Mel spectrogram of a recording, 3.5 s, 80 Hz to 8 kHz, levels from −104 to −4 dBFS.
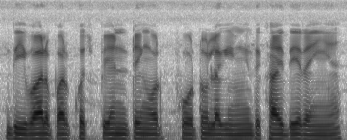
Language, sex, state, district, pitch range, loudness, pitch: Hindi, male, Uttar Pradesh, Lalitpur, 105-110 Hz, -17 LUFS, 105 Hz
